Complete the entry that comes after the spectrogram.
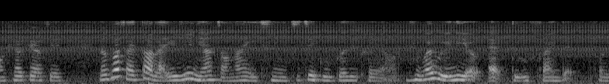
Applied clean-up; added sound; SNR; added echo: none; Domestic sounds, home sounds; 11 dB; none.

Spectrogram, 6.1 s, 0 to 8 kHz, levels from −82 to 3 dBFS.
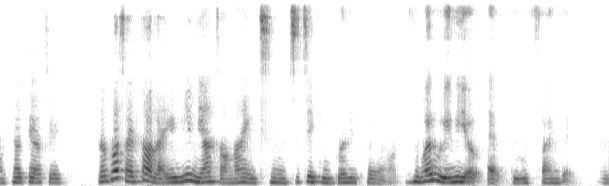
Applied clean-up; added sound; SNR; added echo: neural mask model DeepFilterNet 3.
